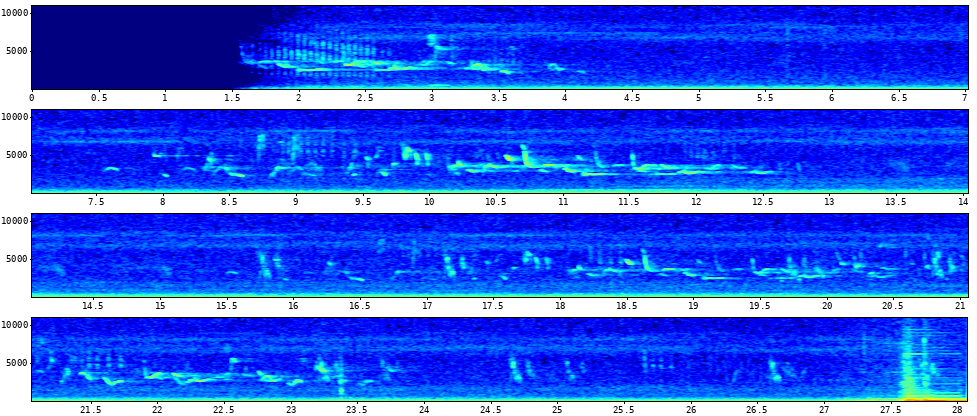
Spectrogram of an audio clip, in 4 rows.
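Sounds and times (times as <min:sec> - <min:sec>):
small birds chirping: 0:01.5 - 0:05.9, 0:06.6 - 0:28.0
low steady hum: 0:26.9 - 0:28.0.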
